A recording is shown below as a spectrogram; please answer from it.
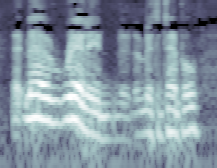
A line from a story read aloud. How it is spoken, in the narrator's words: exclaimed Dr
